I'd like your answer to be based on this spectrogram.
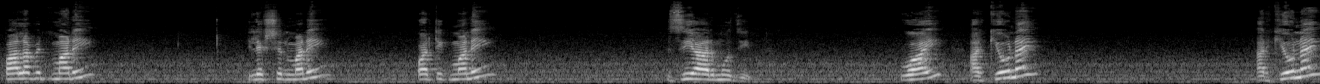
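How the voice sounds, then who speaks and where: A woman's voice: high-pitched, expressive, slow, pauses often, fairly bright tone, a little hiss or hum, low-quality recording. A woman delivering an impassioned political rant, repetitive and mocking, mixing in English phrases. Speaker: political commentator.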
